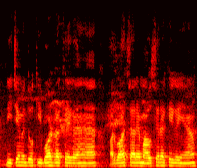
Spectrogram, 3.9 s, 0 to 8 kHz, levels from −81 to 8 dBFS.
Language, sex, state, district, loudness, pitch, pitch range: Hindi, male, Jharkhand, Garhwa, -16 LUFS, 135 Hz, 130-145 Hz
